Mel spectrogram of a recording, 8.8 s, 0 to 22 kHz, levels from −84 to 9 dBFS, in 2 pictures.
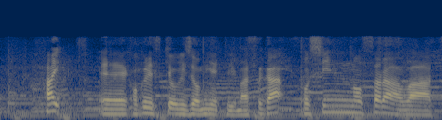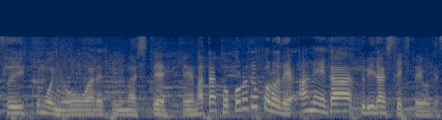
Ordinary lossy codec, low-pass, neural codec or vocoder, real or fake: none; 7.2 kHz; codec, 16 kHz, 6 kbps, DAC; fake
